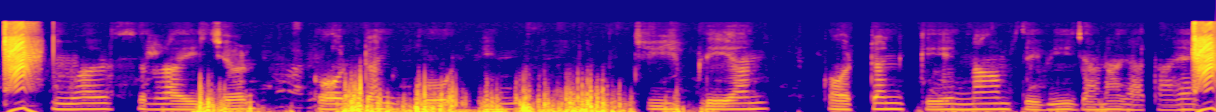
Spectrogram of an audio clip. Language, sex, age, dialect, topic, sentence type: Hindi, female, 31-35, Kanauji Braj Bhasha, agriculture, statement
